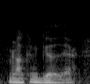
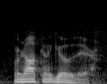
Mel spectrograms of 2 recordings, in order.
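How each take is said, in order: First: We're not gonna go there said again, softer and trailing off; preacher echoing himself, quieter; quieter repeat. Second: Said in the usual way. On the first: Shown as a demonstration. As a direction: let the repeat fall away softly.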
